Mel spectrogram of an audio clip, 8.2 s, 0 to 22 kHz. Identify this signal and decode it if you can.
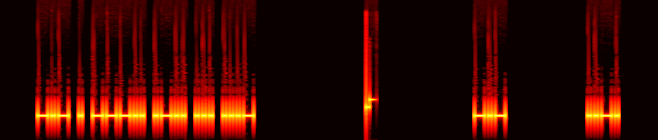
Morse code, heard as a keyed tone, about 28 wpm, spaced as for 19 wpm, 700 Hz. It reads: KE8LSV KF
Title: USA Call Signs - 6 Characters - 8x Character Spacing - 28wpm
